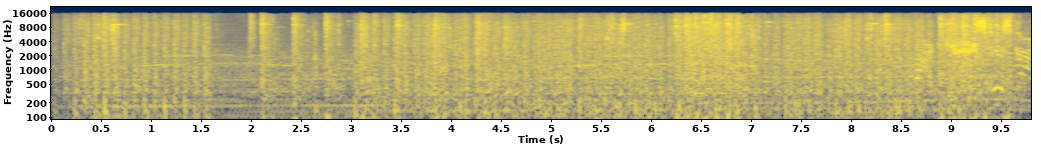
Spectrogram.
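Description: Rapid gunfire from a car chase in the Mafia game, loud bursts of shots crackling almost nonstop over roaring engine and road noise.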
